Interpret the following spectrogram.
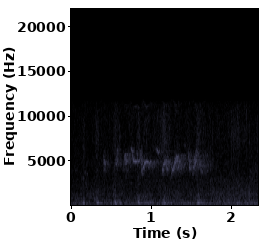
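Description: Faint bird chirping: a short run of high, quick chirps in the middle.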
